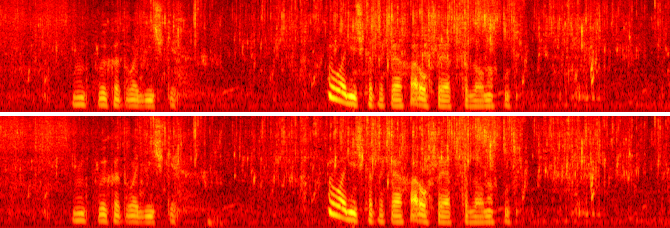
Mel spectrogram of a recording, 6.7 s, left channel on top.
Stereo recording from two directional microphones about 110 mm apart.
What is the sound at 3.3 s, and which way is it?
Speech, 15° left (ahead or behind).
